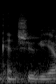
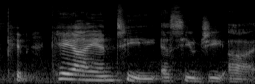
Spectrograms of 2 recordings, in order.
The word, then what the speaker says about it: kintsugi: It's pronounced kintsugi. I was called the shogi bowl. I knew it was something like that. Well, now since then I found it. It's Kintsugi, kintsugi, and you can Google it and you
